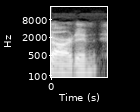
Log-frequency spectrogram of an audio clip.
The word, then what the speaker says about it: AREDN: But it's my understanding there's a new group or another group called Arden. Do you know anything about these guys? Yes, it's AREDN, pronounced Arden, and they are actually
